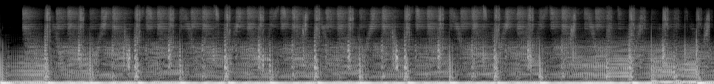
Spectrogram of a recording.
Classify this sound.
Music > Solo percussion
